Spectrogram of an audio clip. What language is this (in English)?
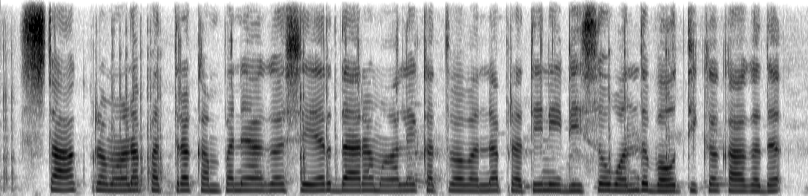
Kannada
